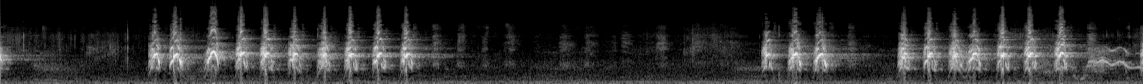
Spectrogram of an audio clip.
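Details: Alfa, a pug, barks while meeting a new dog friend: two long runs of rapid, high, sharp yaps, about ten in quick succession, a pause of several seconds, then another fast burst that continues to the end.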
